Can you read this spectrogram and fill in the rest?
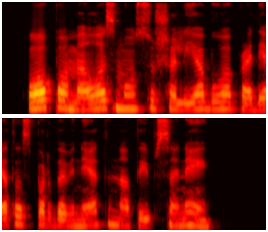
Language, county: Lithuanian, Kaunas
